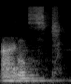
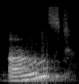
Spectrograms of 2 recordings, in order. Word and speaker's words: Angst: And then the word angst. Okay, so in German, it's pronounced as Angst.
